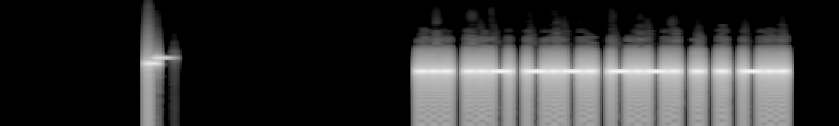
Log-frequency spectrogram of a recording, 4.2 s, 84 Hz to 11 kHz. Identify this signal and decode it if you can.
Morse code, heard as a keyed tone, about 38 wpm, 700 Hz. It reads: SUCCEED
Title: Top 1501-1750 Words 40wpm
